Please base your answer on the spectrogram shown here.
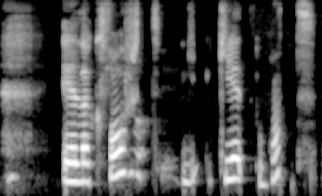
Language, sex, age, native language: Icelandic, female, 15, Icelandic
